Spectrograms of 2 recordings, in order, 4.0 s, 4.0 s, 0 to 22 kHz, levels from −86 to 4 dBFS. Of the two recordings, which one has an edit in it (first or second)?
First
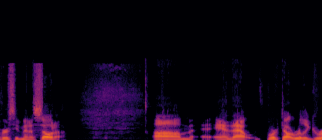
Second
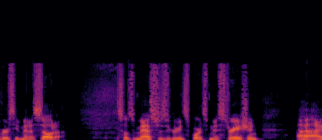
second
